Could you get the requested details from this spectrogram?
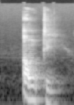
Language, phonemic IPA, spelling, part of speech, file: Dutch, /ˈɑn.(t)si/, -antie, suffix, Nl--antie.ogg
- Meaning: -ance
